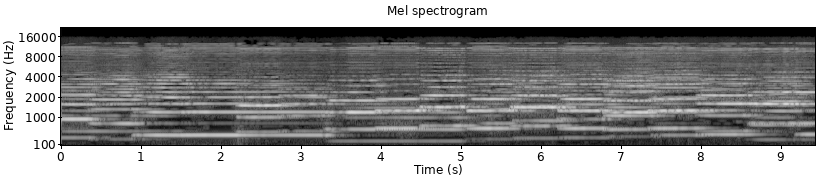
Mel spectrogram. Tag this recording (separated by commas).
Clarinet, Wind instrument, Music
